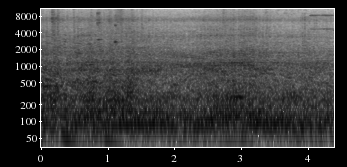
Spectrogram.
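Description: Motorcycle engine running steadily while riding, with road and traffic noise around it.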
